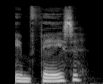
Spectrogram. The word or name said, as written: emfasen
